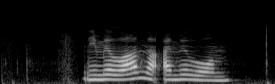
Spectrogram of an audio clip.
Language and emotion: Russian, neutral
